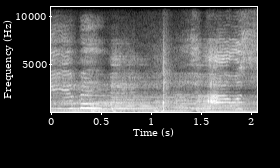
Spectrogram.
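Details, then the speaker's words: Vega Selena B-217 tube radio after capacitor repair to its previously absent FM: clear loud music and singing with slight distortion at peaks; strong stations received, FM restored though not fully clear. "all the stations that I expect to find strongly on here are coming through loud a little bit of distortion I must admit not as clear as it should be but the FM is back"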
